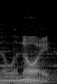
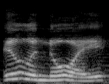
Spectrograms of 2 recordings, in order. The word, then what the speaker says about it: Illinois: the Upper Midwest monagle please stop pronouncing the s in Illinois otherwise awesome stuff thanks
